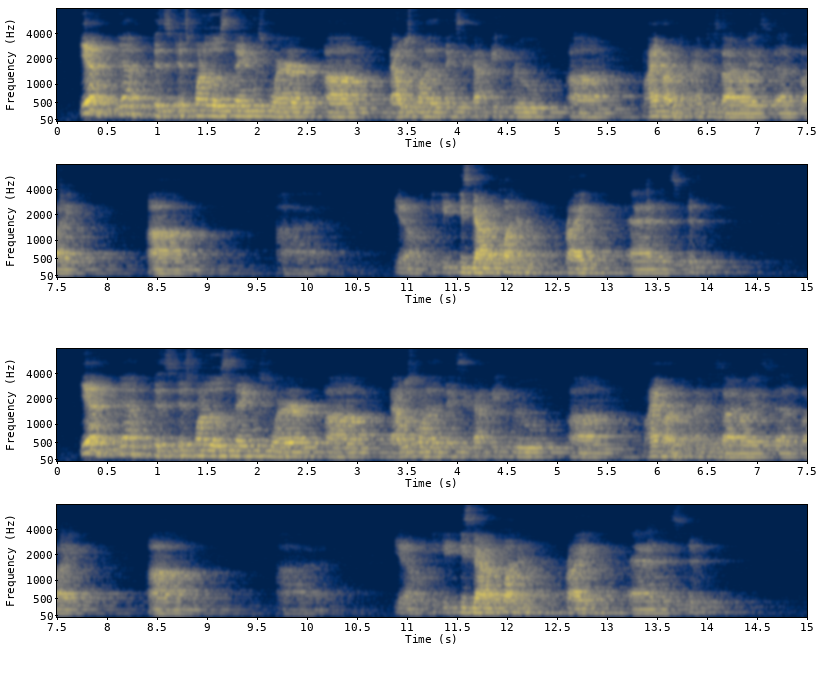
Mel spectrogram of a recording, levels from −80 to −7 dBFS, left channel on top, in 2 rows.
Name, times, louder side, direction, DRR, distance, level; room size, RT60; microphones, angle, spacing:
voice 1, 0.2-4.8 5.1-5.5 5.8-7.7 8.4-8.9 9.7-10.1 10.9-12.2 12.6-12.8 13.2-13.9, left 1 dB, 40° left, -3 dB, 0.7 m, -24 dB
3.7 x 2.2 x 4.0 m, 1.2 s
head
